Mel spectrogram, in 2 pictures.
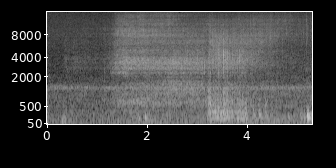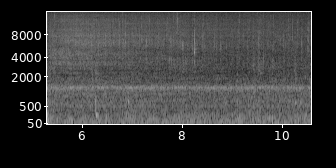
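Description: AeroPress plunger pressed to the bottom: a hiss of air forced through the coffee grounds for about three seconds, growing fuller near its end, marking the end of the press. A single knock follows about five seconds in.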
